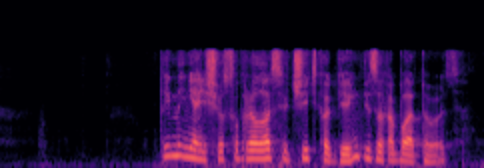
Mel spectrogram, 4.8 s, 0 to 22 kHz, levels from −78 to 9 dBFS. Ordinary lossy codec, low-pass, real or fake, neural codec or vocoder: none; 7.2 kHz; fake; codec, 16 kHz in and 24 kHz out, 0.8 kbps, FocalCodec, streaming, 65536 codes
